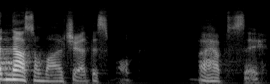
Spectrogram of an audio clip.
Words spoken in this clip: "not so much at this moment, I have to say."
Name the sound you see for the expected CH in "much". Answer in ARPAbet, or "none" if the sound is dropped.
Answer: CH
